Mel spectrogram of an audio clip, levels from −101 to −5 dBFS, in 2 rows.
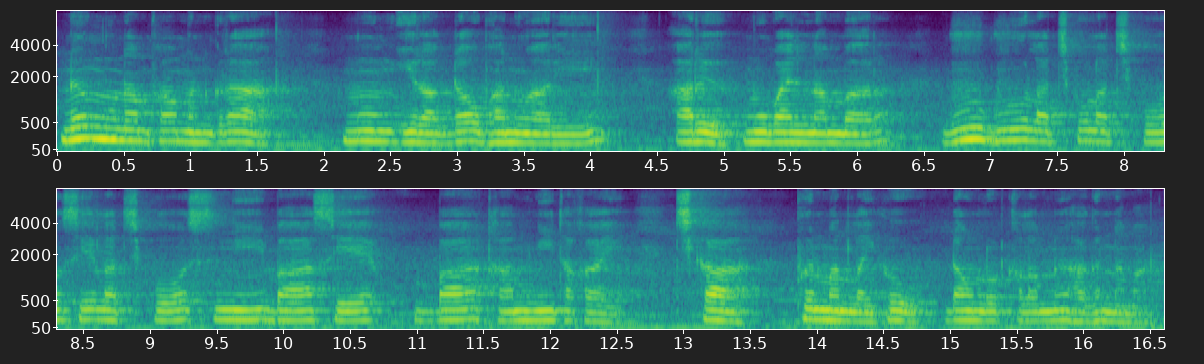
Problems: none marked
